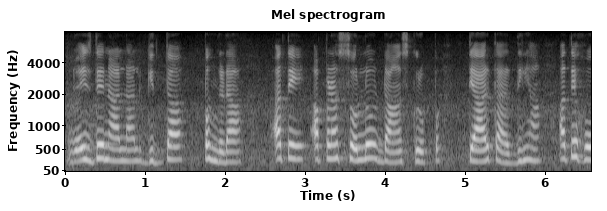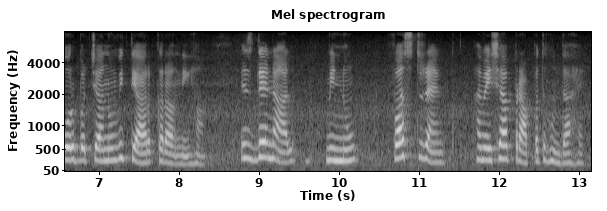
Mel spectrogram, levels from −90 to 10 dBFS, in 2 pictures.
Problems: background sounds at intervals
